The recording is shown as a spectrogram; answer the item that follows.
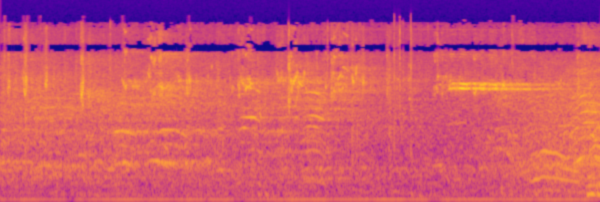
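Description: Basketball arena crowd noise with spectators' chatter and the short sharp knocks of a ball bouncing on the hardwood court; about four and a half seconds in, a referee's whistle sounds once for about a second.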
